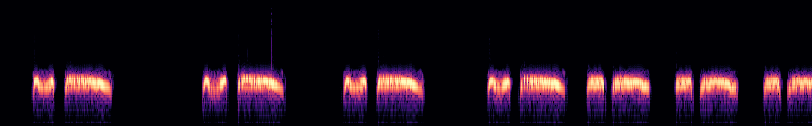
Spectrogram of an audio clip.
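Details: Spotted dove song for luring wild birds to a speaker trap: seven low phrases, each a dipping short coo followed by a longer falling coo, at first two seconds apart then quickening, on silence.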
